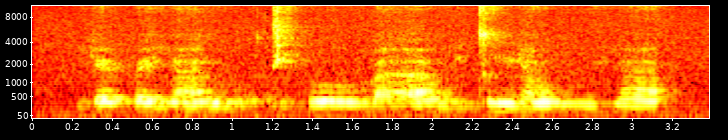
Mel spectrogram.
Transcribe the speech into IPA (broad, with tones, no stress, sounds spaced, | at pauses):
j ɛ˨ p ɛ˨ j ã˨ l uː˨˦ d i˨ p oː˨ β aː˨˦ β i˦ d ʊ˦ ɲ ã˦ w uː˨ j ã˦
